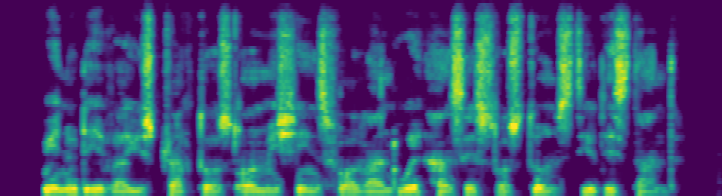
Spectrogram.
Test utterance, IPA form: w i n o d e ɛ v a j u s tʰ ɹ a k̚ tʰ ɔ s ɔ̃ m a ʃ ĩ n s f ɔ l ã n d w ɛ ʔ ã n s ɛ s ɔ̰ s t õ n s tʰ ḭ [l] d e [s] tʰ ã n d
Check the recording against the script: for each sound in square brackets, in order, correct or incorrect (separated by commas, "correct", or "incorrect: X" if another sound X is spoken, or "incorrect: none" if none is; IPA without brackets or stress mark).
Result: correct, correct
